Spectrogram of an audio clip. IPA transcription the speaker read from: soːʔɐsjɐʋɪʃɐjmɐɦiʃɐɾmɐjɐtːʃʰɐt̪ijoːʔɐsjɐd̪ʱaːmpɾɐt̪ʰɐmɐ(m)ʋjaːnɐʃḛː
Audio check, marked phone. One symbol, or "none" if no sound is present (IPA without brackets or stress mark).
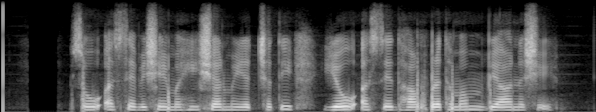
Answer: m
